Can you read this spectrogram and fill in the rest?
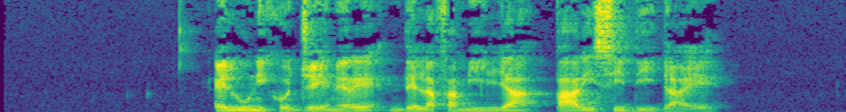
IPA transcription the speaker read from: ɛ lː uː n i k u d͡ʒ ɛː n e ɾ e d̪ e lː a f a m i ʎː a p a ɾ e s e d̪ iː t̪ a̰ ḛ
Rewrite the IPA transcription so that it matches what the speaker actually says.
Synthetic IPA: ɛ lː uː n i k o d͡ʒ ɛː n e ɾ e d̪ e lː a f a m i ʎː a p a ɾ i s i d̪ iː d̪ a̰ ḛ

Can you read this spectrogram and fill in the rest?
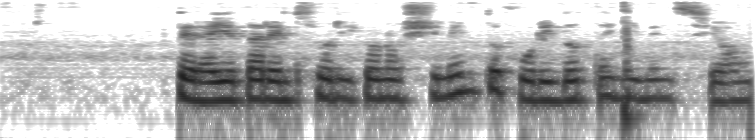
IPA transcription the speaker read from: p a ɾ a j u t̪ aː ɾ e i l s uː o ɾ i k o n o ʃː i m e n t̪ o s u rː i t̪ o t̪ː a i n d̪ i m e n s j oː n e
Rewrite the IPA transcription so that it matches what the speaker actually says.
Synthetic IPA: p e ɾ a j u t̪ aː ɾ e i l s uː o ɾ i k o n o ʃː i m e n t̪ o f u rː i d̪ o t̪ː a i n d̪ i m e n s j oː n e

